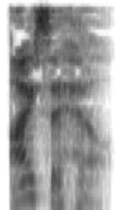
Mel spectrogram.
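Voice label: "isohel", British English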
